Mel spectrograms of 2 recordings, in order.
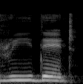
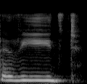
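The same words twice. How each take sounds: First: The ending -ed is sounded as its own syllable. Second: The ending -ed is blended into one syllable. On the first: The speaker calls it right. "we have to pronounce it as wreathed" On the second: The speaker calls it wrong. "not wreathed"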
